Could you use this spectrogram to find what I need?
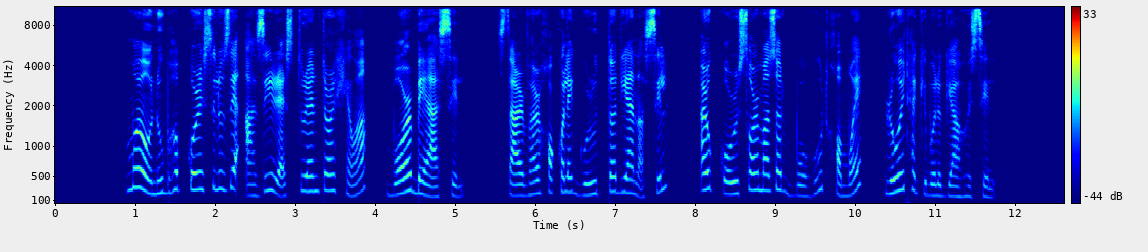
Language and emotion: Assamese, disgusted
